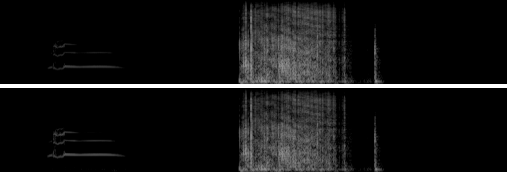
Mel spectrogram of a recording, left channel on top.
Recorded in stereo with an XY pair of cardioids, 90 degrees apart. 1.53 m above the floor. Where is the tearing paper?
15° left.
